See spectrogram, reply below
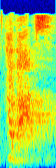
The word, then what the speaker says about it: Havas: Okay, let's say that you hadn't settled with, and is it pronounced Havas? – Havas.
